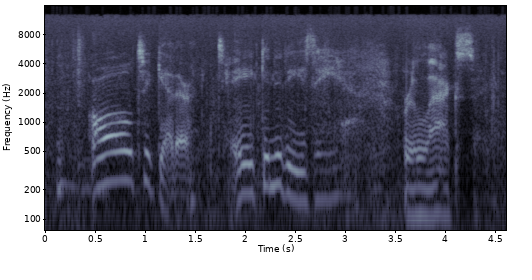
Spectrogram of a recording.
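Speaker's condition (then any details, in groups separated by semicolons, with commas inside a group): No condition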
